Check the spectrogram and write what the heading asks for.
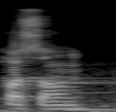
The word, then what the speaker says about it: Pon: to say Pon yeah no no that's the correct way to say pon pon is one of the easier French words to pronounce but like but like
